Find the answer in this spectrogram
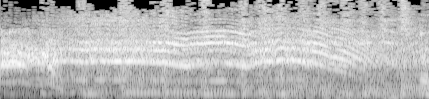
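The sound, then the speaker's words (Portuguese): Several people yell and scream together at full volume. Long, wavering, high-pitched cries overlap without a break from start to end. “Gritaria hoje! Vamos gritar nessa porra!”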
